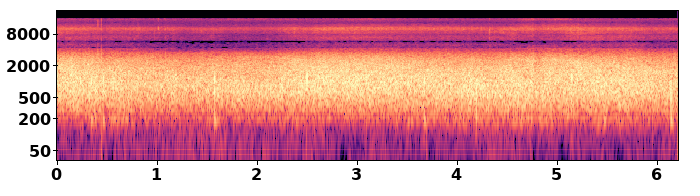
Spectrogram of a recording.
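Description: Sea surf washing and churning against the rocks at the foot of the shore: a steady rushing of water, with a few faint clicks.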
